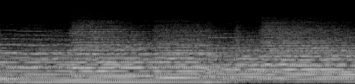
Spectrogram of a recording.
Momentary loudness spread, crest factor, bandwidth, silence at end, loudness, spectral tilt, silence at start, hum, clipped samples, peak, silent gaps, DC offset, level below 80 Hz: 3 LU; 12 dB; 11.5 kHz; 0 s; -21 LUFS; -6.5 dB/octave; 0 s; none; under 0.1%; -8 dBFS; none; under 0.1%; -60 dBFS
